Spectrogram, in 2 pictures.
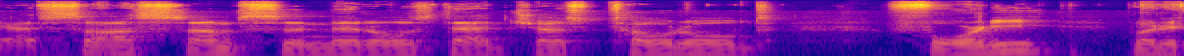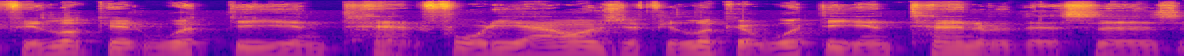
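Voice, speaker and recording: A man giving an unscripted step-by-step software tutorial, talking haltingly as he thinks aloud while he works. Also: medium pitch.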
